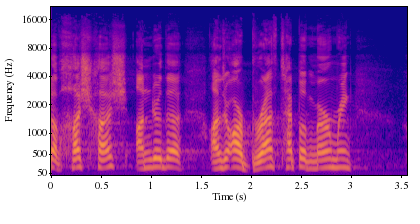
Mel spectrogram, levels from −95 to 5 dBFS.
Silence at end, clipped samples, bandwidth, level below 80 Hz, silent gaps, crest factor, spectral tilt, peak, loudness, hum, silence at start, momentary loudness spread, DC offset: 0.55 s; under 0.1%; 17.5 kHz; -76 dBFS; none; 18 dB; -4 dB/octave; -10 dBFS; -26 LUFS; none; 0 s; 6 LU; under 0.1%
